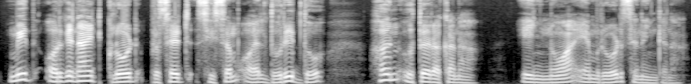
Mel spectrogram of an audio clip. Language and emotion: Santali, neutral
